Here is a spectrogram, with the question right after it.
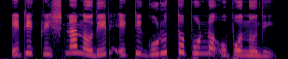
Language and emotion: Bengali, neutral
